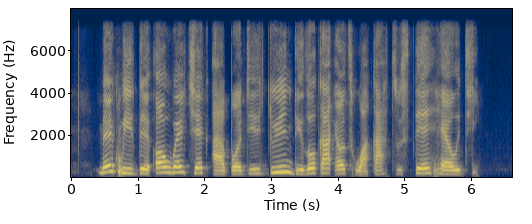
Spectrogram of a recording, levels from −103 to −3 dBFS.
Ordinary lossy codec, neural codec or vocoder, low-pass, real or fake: none; codec, 16 kHz, 4 kbps, X-Codec, HuBERT features, trained on LibriSpeech; 7.2 kHz; fake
